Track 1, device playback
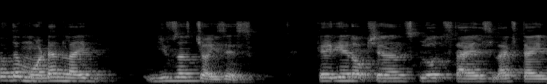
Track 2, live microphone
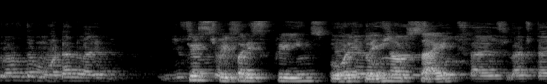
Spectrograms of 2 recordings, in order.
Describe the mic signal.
both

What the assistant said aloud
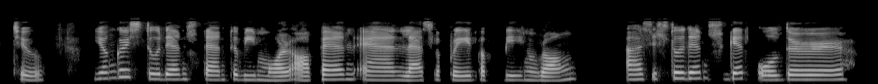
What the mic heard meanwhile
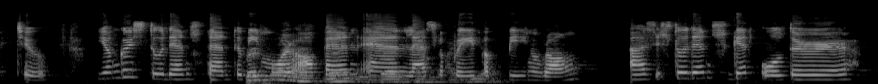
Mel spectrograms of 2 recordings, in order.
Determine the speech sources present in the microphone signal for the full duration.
both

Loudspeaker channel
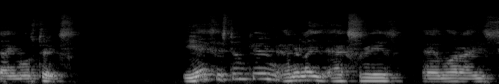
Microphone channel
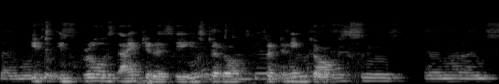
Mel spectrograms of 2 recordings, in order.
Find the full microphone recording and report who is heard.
both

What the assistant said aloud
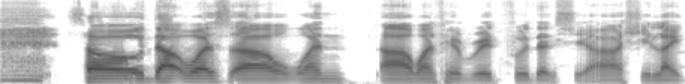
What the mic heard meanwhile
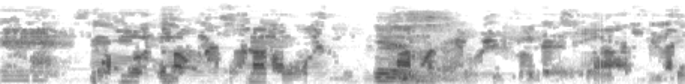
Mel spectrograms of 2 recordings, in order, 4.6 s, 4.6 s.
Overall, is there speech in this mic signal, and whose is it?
both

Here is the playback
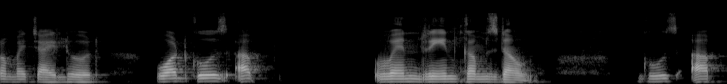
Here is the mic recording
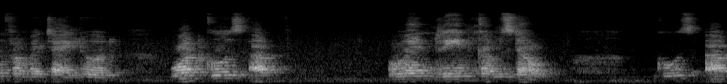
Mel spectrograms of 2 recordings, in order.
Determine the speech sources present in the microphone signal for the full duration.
echo only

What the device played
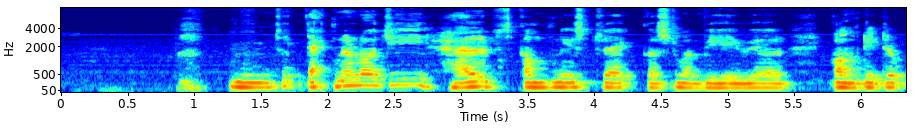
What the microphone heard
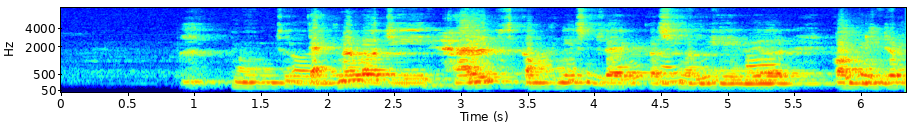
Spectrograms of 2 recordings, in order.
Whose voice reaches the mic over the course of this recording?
both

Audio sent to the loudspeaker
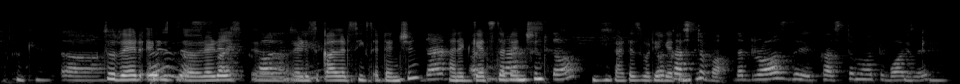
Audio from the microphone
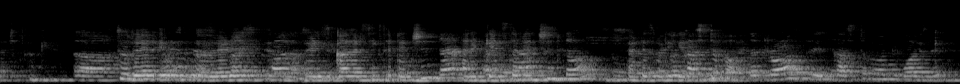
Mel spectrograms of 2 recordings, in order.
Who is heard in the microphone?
both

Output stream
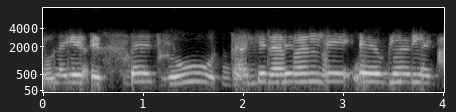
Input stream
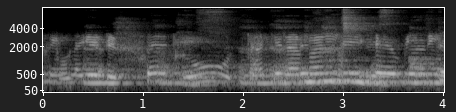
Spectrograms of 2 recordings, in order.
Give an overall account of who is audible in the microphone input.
both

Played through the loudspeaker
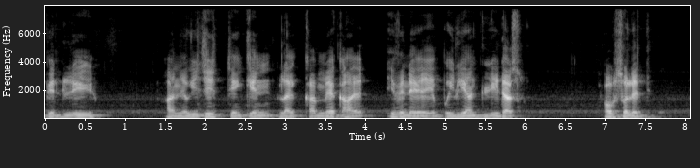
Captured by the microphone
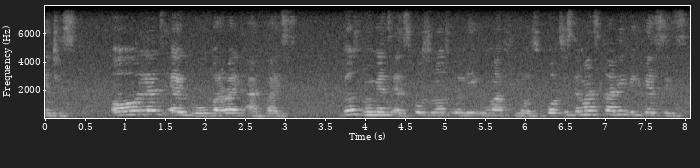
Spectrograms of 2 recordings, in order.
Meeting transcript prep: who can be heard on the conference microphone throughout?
user only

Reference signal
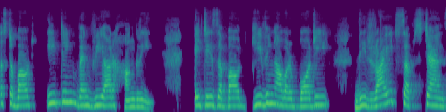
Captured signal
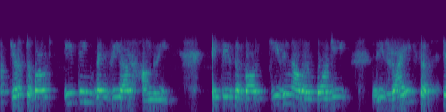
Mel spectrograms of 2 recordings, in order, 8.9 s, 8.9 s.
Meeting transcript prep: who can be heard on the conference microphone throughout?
echo only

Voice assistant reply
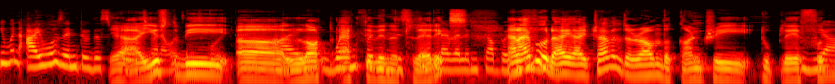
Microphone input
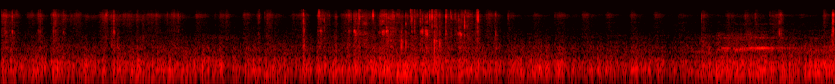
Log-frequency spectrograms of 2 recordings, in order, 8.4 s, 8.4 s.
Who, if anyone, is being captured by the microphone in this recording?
neither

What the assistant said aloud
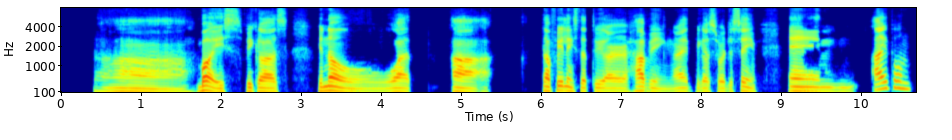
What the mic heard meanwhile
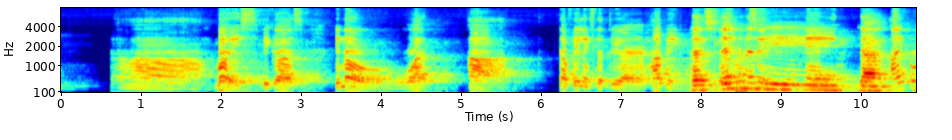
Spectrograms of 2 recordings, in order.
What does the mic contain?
both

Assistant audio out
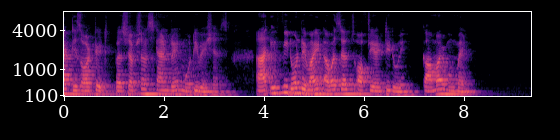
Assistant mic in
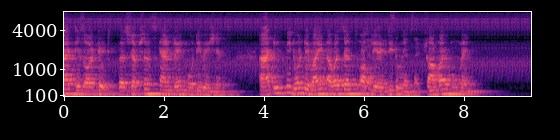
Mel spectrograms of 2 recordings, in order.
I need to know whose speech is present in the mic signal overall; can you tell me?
both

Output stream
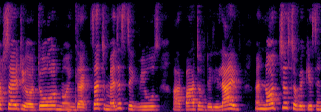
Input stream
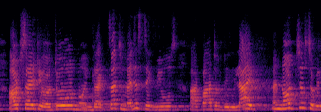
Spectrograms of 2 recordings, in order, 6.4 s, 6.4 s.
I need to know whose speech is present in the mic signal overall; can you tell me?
echo only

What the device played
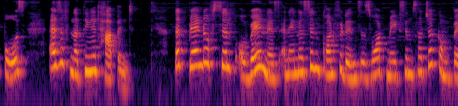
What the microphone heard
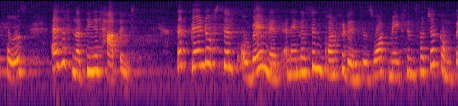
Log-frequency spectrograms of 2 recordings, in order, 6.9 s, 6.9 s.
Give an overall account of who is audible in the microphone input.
echo only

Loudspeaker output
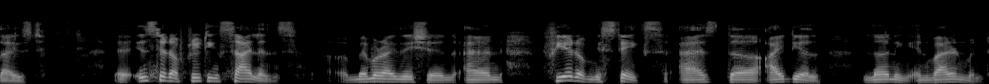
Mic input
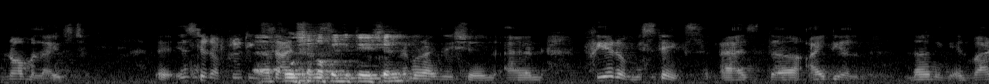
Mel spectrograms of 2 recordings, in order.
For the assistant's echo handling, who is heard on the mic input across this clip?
both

